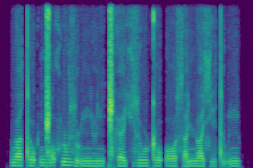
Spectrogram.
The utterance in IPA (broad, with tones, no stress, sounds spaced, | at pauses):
ɳ a˧ t o˨˥ ʔ ŋ͡ǁ ɔ̰˨˥ x ɳ u˦˥ z ṵ˩ ɳ ɲ ɨː˩ ɲ ǁʰ ɛː˧ ç z uː˧ ʈ o˧ ʔ ɔː˨˥ s a˨˥ ɲ ɳ a˦˥ ɕ i˩ t ṵ˦˥ ɲ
